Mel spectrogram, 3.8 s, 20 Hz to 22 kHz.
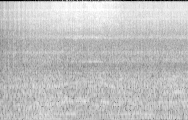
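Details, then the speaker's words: Honda CD70 after repair of broken gears that caused 1st-gear clatter and 3rd-gear rubbing: in gear with clutch and brake loading it, the small single holds a steady even beat with no whine or grinding; gearbox now normal. "देखें gear लगा के break दबा रहे हैं। तो कोई आवाज नहीं है। बिल्कुल ठीक है।"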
